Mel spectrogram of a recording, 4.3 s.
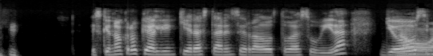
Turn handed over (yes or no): yes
